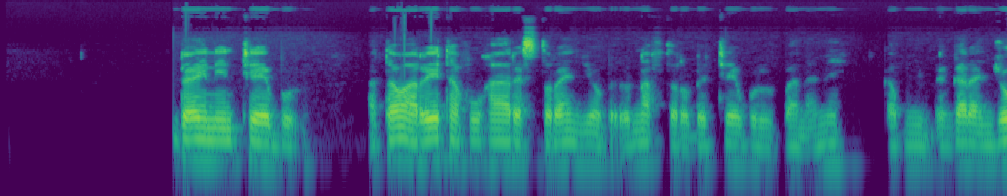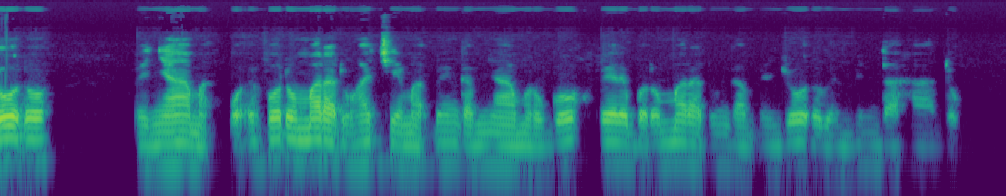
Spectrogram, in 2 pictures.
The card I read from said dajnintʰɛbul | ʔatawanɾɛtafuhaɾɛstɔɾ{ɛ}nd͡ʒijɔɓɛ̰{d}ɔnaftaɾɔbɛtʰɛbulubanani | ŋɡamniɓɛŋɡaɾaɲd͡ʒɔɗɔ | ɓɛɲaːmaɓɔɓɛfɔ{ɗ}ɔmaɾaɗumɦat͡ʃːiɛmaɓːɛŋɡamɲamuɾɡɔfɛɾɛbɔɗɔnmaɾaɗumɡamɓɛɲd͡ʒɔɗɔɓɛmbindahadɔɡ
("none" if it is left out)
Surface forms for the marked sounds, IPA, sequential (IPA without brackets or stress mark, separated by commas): a, ɗ, ɗ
